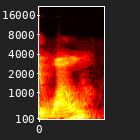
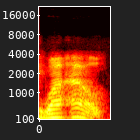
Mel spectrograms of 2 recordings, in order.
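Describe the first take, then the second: First: The two words run together as one syllable. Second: The two words are said as separate parts. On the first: The speaker calls it right. "So we say wow" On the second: The speaker calls it wrong. "We don't say wa owl"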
